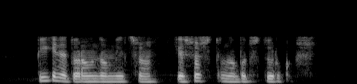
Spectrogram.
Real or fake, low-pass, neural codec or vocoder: real; 3.6 kHz; none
